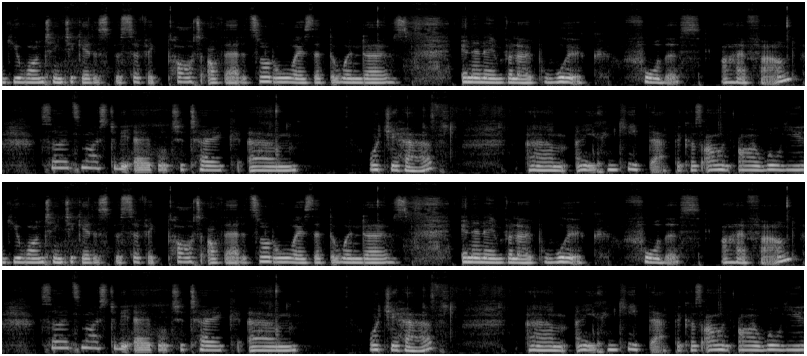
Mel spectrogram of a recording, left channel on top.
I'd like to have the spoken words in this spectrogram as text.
you're wanting to get a specific part of that, it's not always that the windows in an envelope work for this, I have found. So it's nice to be able to take what you have, and you can keep that, because I will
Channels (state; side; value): identical; both; correlation 1.00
